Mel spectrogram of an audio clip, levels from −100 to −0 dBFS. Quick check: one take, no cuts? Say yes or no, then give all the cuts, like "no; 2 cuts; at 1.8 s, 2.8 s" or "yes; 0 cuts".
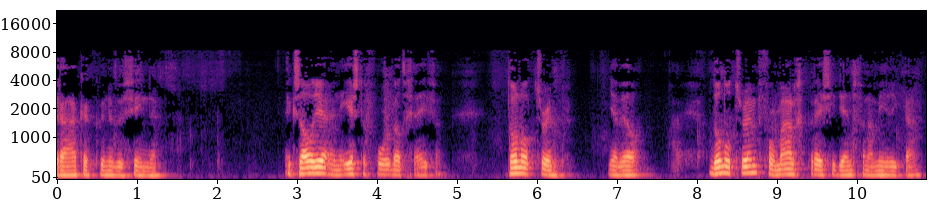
yes; 0 cuts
